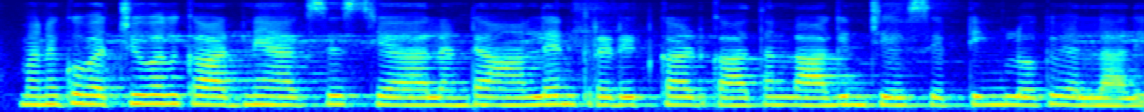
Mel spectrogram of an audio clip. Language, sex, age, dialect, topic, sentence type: Telugu, female, 36-40, Telangana, banking, statement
